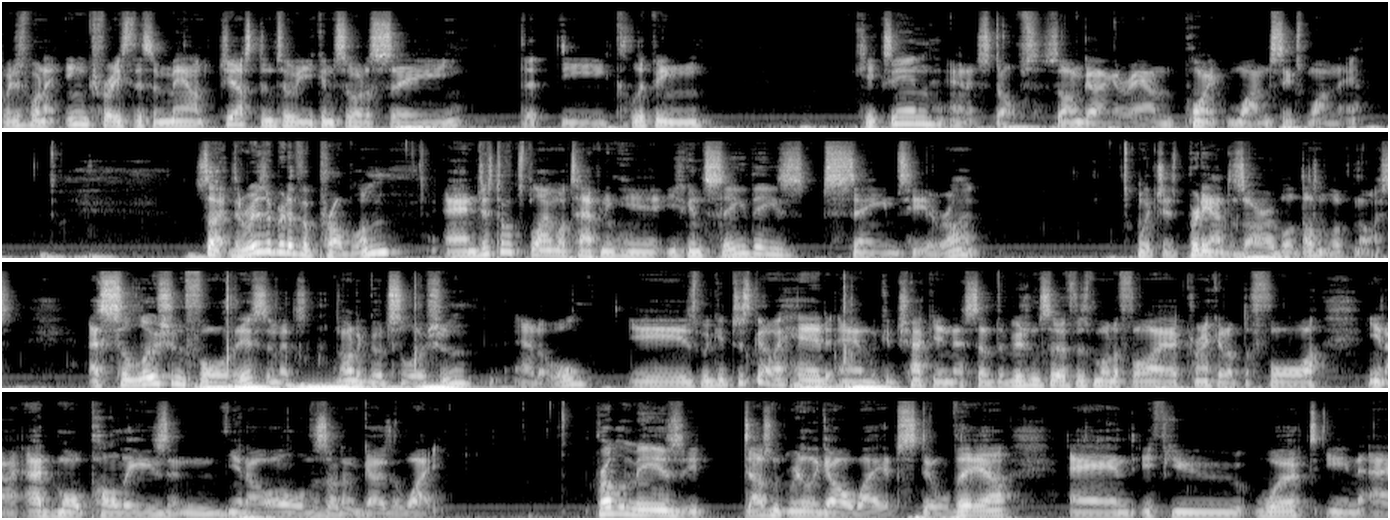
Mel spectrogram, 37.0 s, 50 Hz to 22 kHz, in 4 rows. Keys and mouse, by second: 8.7 middle click, 9.4 shift+middle drag, 9.9 middle click, 10.4 shift+middle drag, 11.6 middle click, 13.8 d, 14.0 click, 14.8 d, 14.9 d, 15.0 d, 15.2 click, 16.2-17.2 drag, 18.4 click, 18.7-21.1 drag, 22.4-24.1 drag, 29.4 middle click, 30.3 middle click, 31.5 middle click, 35.4 click.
